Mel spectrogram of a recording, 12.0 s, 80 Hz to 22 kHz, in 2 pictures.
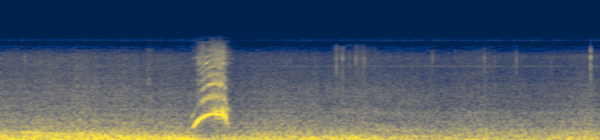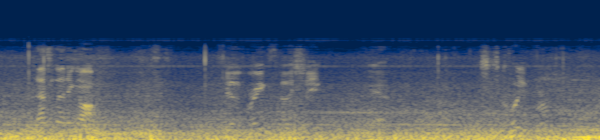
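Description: Steady low engine and road rumble inside a car's cabin at highway speed, around 100 mph during a roll race. About two seconds in there is a rising shout, and brief voices come and go later.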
